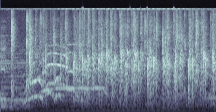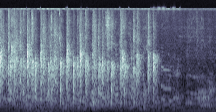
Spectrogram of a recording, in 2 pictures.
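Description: A small crowd claps and cheers.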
